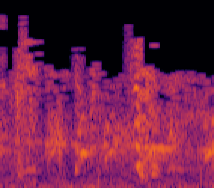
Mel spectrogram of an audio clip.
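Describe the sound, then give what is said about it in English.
Wolves howl as several faint, overlapping, wavering cries rise and fall with short yipping and whining notes, continuing for the whole stretch. “That howl. It's wolves. I have to go on. They'll follow me.”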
